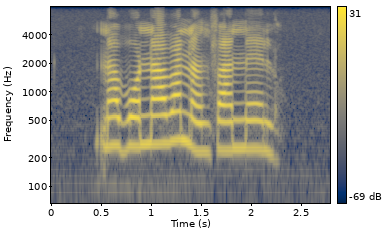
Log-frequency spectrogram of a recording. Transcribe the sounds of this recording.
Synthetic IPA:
naβɔnaβanaɱfanɛːlɔ

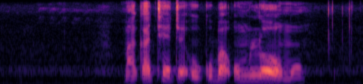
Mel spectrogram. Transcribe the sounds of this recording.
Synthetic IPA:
makʼatʰɛtʰʼɛʔukʼuɓaʔum̩lɔːmɔ

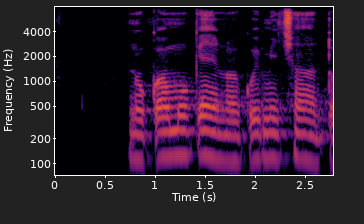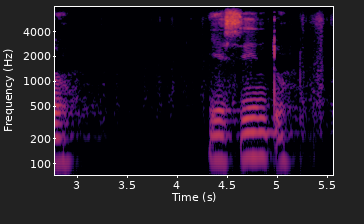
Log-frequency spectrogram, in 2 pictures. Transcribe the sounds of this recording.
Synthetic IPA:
nɔk̬ʼwamuk̬ʼɛlwak̬ʼwemit͡ʃʰatʼɔ | jesiːntʼu

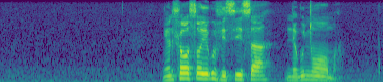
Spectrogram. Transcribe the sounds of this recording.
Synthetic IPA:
ŋɛnɬɔsɔjek̬uvisisa | nek̬uŋ͡ǀɔːma̰

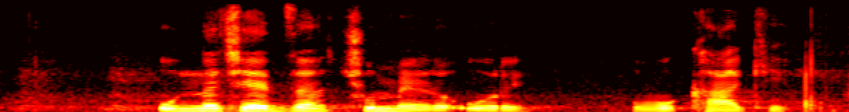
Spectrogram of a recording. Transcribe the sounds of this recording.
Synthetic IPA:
unat͡ʃʰɛd͡zat͡ʃʰumɛɺɔ̰ʔuɾi | βukʰaːkʰi

